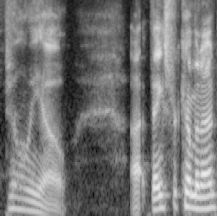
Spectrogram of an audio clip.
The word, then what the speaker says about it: Film.io: is film dot IO or pronounce it fill me out or Alvina will come banging on your drawing it's fill me out uh thanks for coming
